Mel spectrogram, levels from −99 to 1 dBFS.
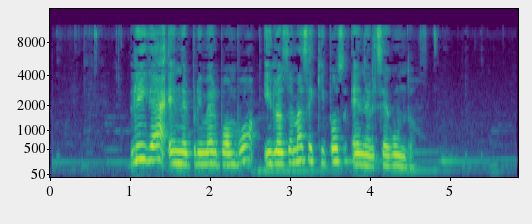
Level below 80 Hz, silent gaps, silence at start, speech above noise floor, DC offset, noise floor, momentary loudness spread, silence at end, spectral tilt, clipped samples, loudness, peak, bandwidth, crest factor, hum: -62 dBFS; none; 0.55 s; 36 dB; under 0.1%; -52 dBFS; 7 LU; 0.85 s; -4 dB/octave; under 0.1%; -17 LUFS; 0 dBFS; 11.5 kHz; 18 dB; none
